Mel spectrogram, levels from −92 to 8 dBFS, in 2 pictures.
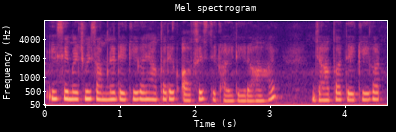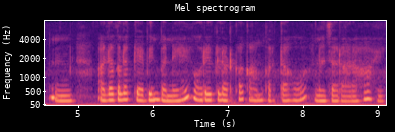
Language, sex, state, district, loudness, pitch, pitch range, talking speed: Hindi, female, Rajasthan, Jaipur, -17 LUFS, 225 Hz, 195-245 Hz, 205 wpm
